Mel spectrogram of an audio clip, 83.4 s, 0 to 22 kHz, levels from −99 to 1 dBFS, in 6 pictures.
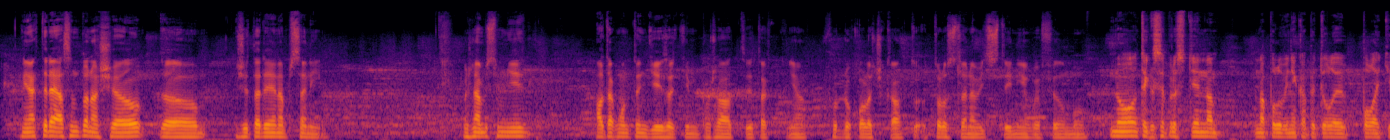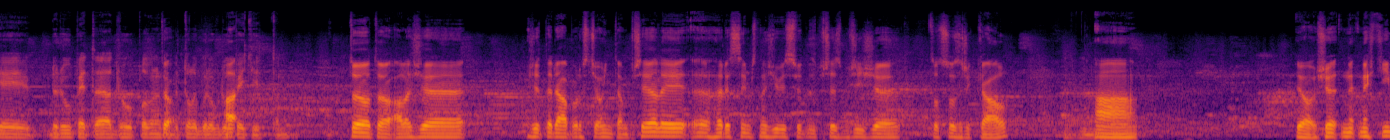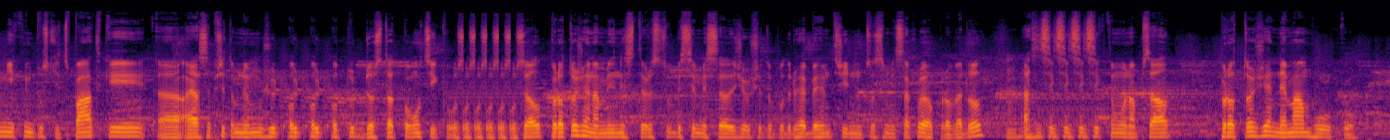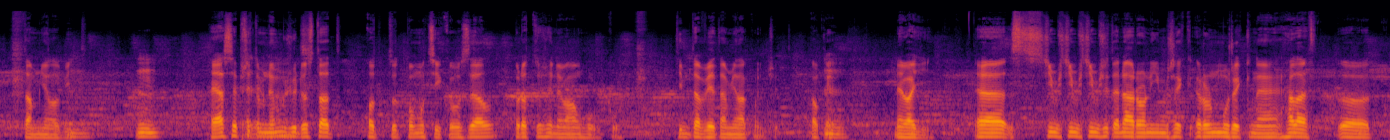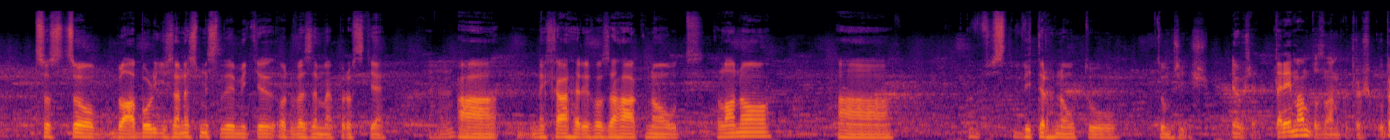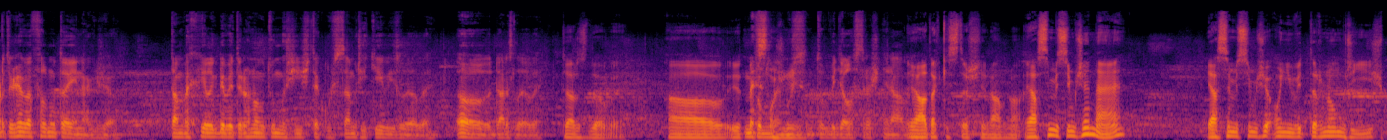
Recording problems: murmuring crowd; noticeable; throughout; 15 dB below the speech
audio stuttering; 4 times, first at 31 s

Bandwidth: 15.5 kHz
